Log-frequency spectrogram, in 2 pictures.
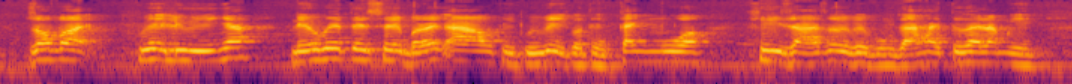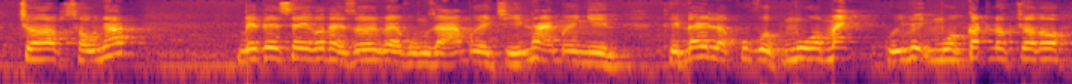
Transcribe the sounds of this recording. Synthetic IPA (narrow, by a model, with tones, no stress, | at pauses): zɔ˧və̰˧˨j | kwi˨˦vḭ˧˨li˨˧˦wʔi˨˦ɲaː˨˧˦ | ne˨˦wɓe˧t̪e˧se˧ɓə˨˦t̚ʔə˦˥k̚ʔaː˧wt̪ʰi˨˩kwi˨˦vḭ˧˨kɔ˨˦t̪ʰe˧˩ka˧jŋ̟mu˧ə | xi˧zaː˨˦zəː˧jve˨˩vʊ˨˩ŋ͡mzaː˨˦ɦaː˧jt̪ɨ˧haː˧jla˧mŋi˨˩n | t͡ɕɨ˨˩ŋhəː˨˩p̚sə˨˦wɲə˦˥t̚ | ɓe˧t̪e˧se˧k̬ɔ˨˦t̪ʰe˧˩zəː˧jve˨˩vʊ˨˩ŋ͡mzaː˨˦mɨ˨˩əjt͡ɕi˨˦nhaː˧jmɨ˧əjŋi˨˩n | t̪ʰi˨˩ɗə˧jlaː˨˩xu˧vɨ˨˩k̚mu˧əma̰˧˨jŋ̟kwi˨˦vḭ˧˨mu˧əkə˦˥t̚lɨ˨˩ək̚t͡ɕɔ˧t̪ʰo˧j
